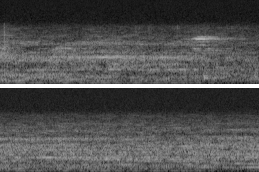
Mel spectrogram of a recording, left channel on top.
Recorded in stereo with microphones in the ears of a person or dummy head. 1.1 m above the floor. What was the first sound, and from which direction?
Only background noise.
